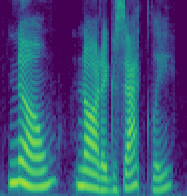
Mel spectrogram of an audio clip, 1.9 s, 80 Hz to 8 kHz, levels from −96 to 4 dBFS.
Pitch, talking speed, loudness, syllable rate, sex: 230 Hz, 95 wpm, -17 LUFS, 3.3 syllables/s, female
